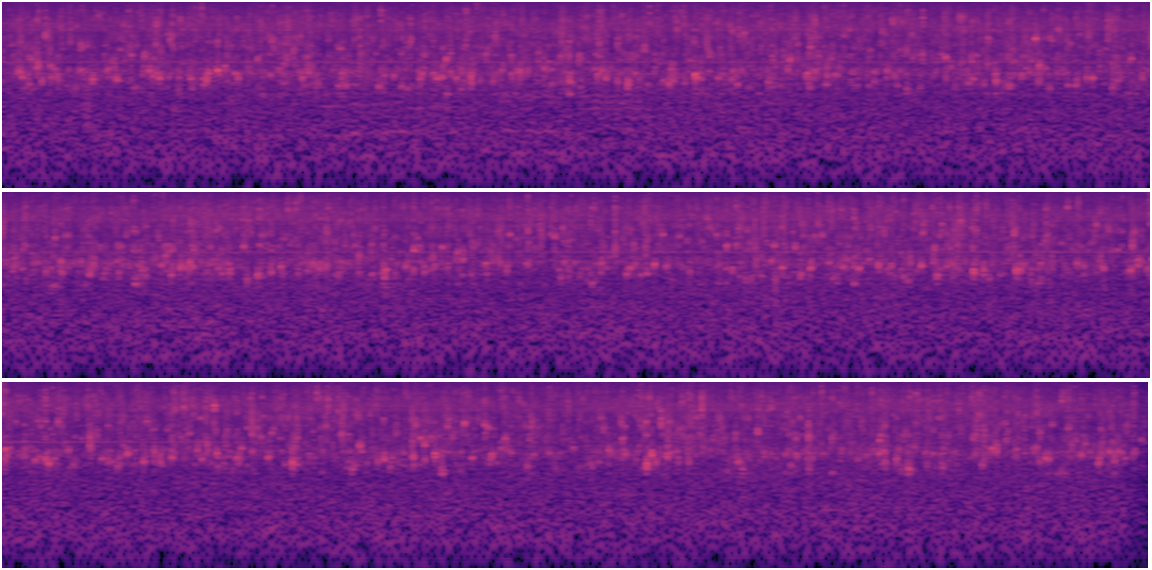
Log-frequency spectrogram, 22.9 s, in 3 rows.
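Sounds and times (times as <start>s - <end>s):
small waterfall into a small pool in Chapada dos Veadeiros: 0.0s - 22.9s.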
